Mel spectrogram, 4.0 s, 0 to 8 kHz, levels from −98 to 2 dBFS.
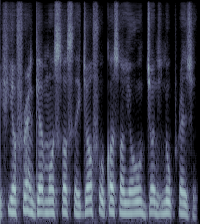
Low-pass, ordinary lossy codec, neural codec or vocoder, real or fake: none; none; codec, 16 kHz, about 1 kbps, DyCAST, with the encoder's durations; fake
